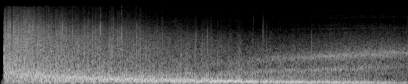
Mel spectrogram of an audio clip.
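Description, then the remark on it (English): A loud crack of thunder bursts in sharply, then rolls into a heavy, deep rumble that holds strong for several seconds before slowly easing off. No one speaks. “And at that moment, they heard the crack of thunder, followed by a voice.”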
